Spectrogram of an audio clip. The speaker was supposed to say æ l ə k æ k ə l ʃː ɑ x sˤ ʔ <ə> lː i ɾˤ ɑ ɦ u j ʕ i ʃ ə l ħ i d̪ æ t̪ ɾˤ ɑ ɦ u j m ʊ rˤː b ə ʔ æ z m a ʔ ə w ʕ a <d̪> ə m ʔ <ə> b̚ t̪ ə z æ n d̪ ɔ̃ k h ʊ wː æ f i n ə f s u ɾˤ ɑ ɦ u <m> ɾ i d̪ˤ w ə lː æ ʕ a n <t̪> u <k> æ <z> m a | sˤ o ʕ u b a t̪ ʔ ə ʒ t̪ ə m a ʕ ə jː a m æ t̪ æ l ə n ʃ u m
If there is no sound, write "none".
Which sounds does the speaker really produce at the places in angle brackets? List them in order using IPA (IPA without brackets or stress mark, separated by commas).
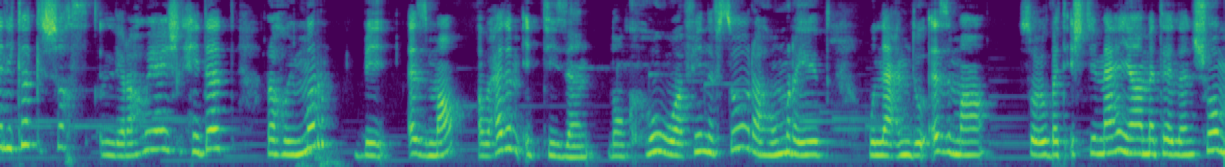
ə, d̪, ə, m, d̪, ʔ, z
